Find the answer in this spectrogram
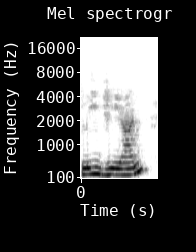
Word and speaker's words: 이지은: I think her real name is pronounced Lee Jian, and she's known as, the queen of K-pop, right?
